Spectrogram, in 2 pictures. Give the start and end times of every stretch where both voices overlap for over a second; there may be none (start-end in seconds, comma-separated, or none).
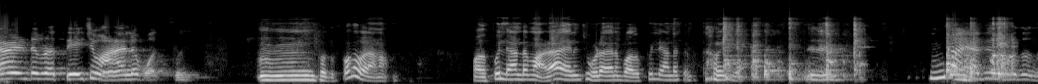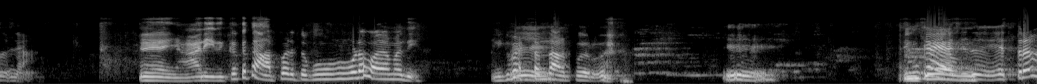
none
